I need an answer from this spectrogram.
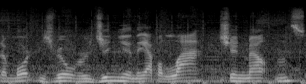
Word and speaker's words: Appalachian: Martinsville, Virginia in the Appalachian Mountains. And it is a short A for those who might not necessarily be so grammatically inclined.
